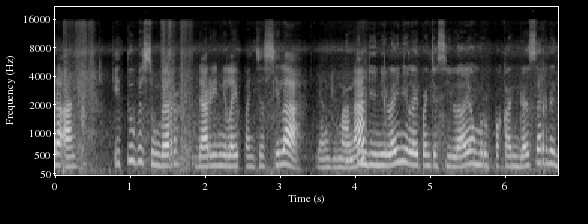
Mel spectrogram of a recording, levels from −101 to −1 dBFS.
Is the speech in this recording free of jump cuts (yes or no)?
no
